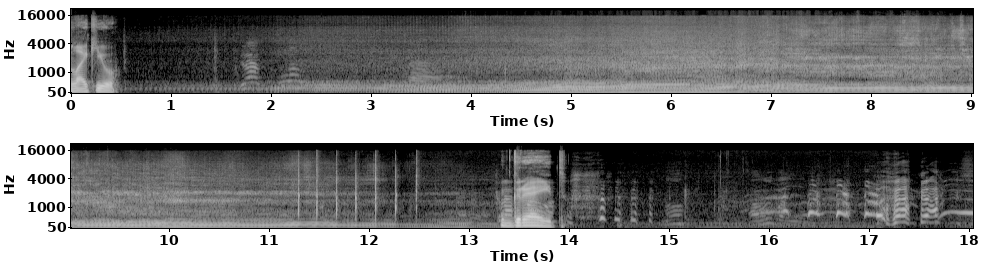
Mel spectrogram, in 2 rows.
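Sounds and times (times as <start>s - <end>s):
small car engine revving: 1.2s - 13.3s.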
